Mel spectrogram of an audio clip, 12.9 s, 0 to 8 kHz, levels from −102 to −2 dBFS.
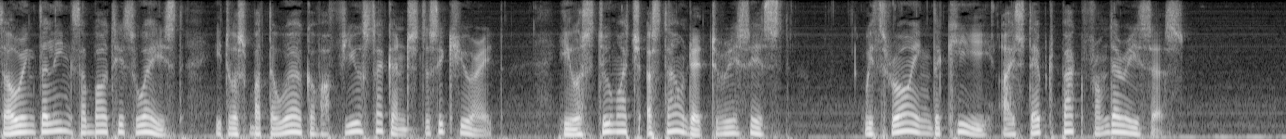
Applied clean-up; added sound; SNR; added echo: none; none; none; none.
